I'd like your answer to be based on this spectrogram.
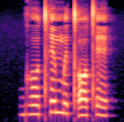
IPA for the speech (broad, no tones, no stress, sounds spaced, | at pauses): ɡʱ o tʰ e m ɘ tʼ ɔ tʼ e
